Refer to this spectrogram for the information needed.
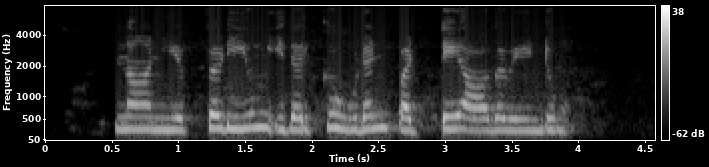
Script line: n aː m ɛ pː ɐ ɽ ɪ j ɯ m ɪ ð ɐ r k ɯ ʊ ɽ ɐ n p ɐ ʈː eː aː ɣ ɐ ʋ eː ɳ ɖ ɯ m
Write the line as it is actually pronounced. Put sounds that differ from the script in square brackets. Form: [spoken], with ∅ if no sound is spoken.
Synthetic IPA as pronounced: n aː [n] ɛ pː ɐ ɽ ɪ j ɯ m ɪ ð ɐ r k ɯ ʊ ɽ ɐ n p ɐ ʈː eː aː ɣ ɐ ʋ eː ɳ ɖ ɯ m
